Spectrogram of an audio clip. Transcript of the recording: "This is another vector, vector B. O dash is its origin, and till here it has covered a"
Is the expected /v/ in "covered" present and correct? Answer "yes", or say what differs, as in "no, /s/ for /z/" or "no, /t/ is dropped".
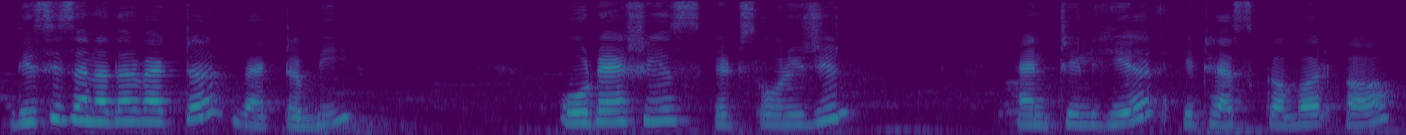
yes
